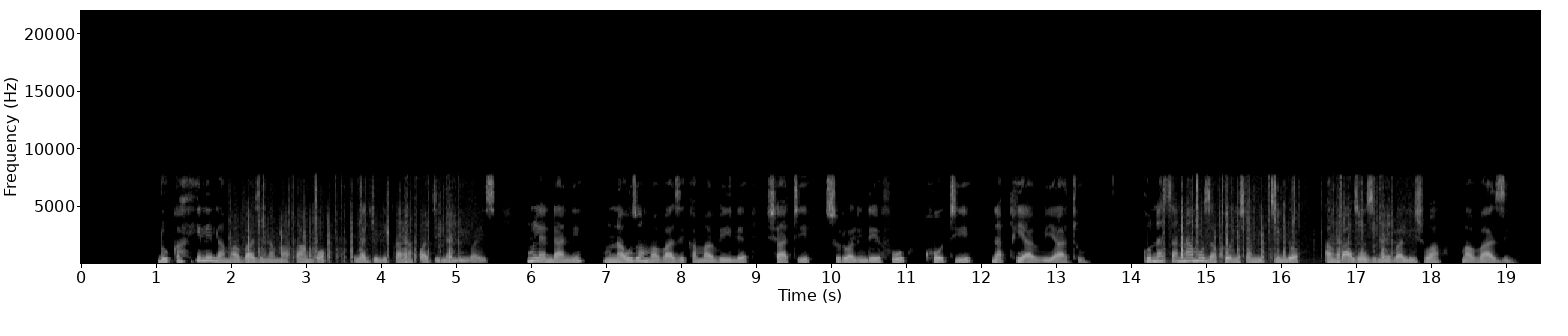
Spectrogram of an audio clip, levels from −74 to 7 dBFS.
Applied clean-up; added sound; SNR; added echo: neural mask model RNNoise.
